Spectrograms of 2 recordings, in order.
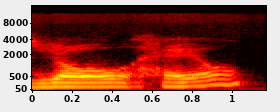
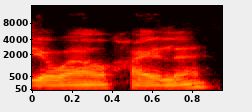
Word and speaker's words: Yoel Haile: our next speaker is joel hale not sure i pronounced uh the first name correctly good morning can you guys hear me yes good morning everyone my name is joelle haile that's y-o-e-l-h-a-i-l-e i work as a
